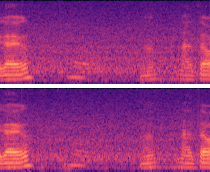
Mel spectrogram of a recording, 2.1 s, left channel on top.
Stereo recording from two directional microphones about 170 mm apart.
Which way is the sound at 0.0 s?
15° right (ahead or behind).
